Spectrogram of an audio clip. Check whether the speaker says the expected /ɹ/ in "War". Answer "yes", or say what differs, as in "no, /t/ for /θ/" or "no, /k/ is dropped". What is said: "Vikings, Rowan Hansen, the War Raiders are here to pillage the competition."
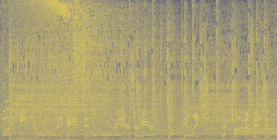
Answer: yes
